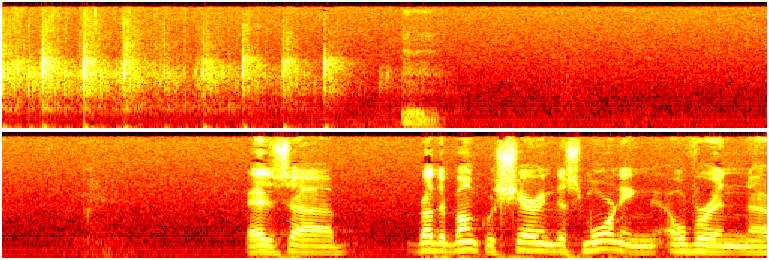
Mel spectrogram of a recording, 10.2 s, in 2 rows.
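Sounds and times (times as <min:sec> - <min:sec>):
audience applauding: 0:00.0 - 0:02.7
speech: 0:06.7 - 0:10.1.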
